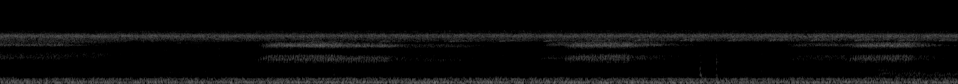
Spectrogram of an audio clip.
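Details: Rain-soaked frog chorus of thousands of frogs: an unbroken shrill drone with three bold, buzzy double-pitched trills, each lasting about a second and spaced roughly three seconds apart, all over steady heavy rain noise.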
